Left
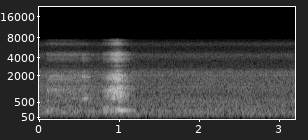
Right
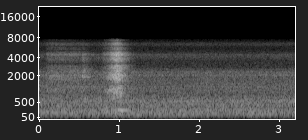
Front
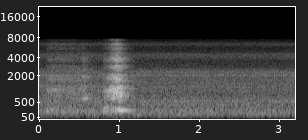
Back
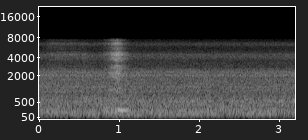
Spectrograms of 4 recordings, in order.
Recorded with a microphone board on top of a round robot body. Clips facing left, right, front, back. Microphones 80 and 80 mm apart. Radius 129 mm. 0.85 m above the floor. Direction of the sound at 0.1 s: 35° left.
